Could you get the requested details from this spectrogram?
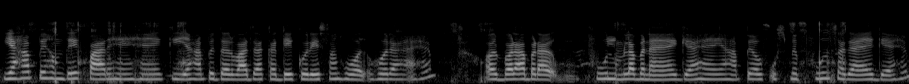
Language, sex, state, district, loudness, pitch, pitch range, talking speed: Hindi, female, Chhattisgarh, Kabirdham, -33 LUFS, 240 Hz, 235-255 Hz, 225 wpm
